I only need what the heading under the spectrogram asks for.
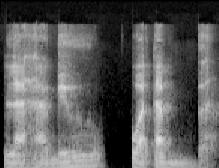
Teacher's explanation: Bu sakinlik nun vav bilan kelgan vaqtida bu ikkisi idg'am bo'lib yeyishib ketadi. Shundan bu binni nunni o'qimay lahabiu deb mana o'qiymiz.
